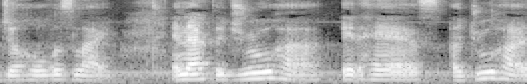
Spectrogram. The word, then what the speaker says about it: Drujas: And after Druhah, Druhah is spelled Drujas.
